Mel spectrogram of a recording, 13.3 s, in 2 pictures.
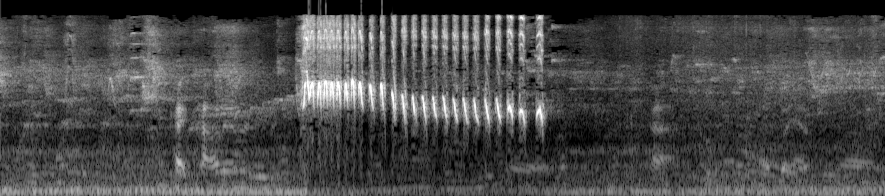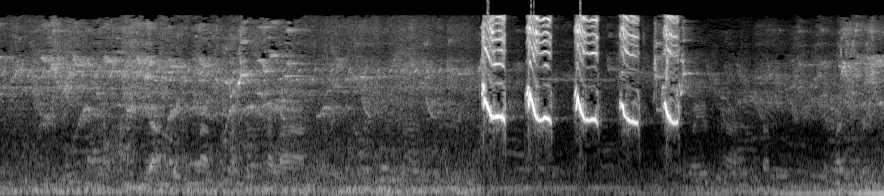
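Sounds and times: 
bird buzzy trill and sharp notes: 2.2s - 4.1s, 10.2s - 11.8s.

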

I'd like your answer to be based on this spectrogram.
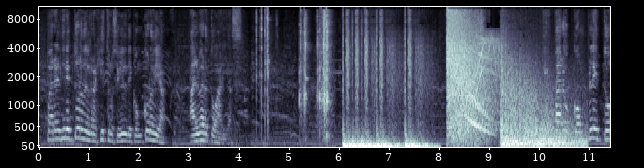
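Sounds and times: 
speech: 0.2s - 4.2s, 10.8s - 11.4s
gunshot sound effect with booming gunfire and rapid cracks: 5.7s - 10.2s
heavy blast: 6.1s - 11.0s.

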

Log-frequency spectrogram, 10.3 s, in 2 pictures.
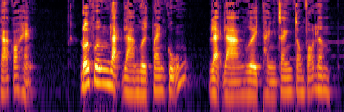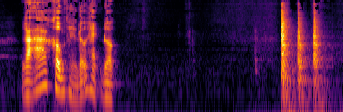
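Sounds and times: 
speech: 0.0s - 0.6s, 1.2s - 7.0s
person knocking on the door of an inn room: 9.4s - 10.2s.

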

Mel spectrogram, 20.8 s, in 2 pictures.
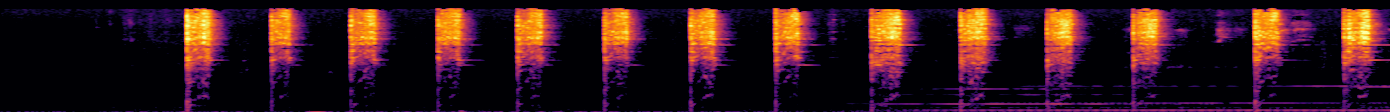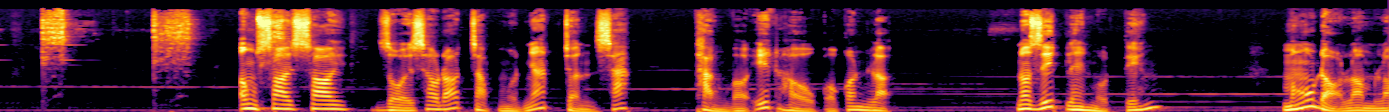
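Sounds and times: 
butcher knife being sharpened on a whetstone: 1.4s - 8.8s, 9.4s - 12.0s
speech: 12.2s - 17.2s, 18.0s - 19.2s, 20.0s - 20.8s.

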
